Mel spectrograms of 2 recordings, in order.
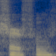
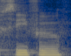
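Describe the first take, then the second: First: The word is said in a Chinese pronunciation. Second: The word is said in an English-style pronunciation. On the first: "In Chinese, it's pronounced Shifu" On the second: "however you want to pronounce it"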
